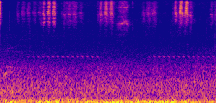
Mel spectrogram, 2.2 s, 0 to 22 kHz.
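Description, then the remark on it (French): Wingless bush crickets (decticelles) stridulate at nightfall in late August 2018 on a plateau at 1,200 m altitude in the Drôme, France, heard from under a Scots pine, in repeated high, buzzing bursts, several overlapping, over a steady rumble of strong wind sweeping the plateau. “je me suis installé sous un pin sylvestre et j'écoute chanter les decticelles.”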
